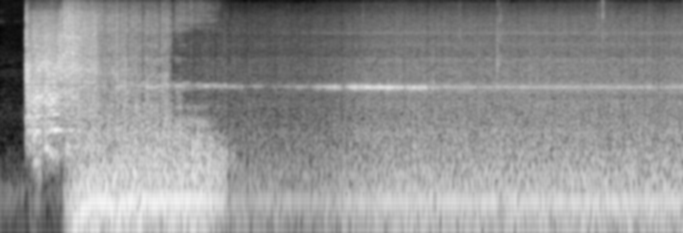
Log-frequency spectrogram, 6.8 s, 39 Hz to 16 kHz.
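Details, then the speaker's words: 1993 Chevy S10 2WD pickup, 4.3L V6 non-Vortec, automatic, after thermostatic fan clutch replacement: fires and roars loud about two seconds at first start, then settles to even idle with faint fan whir. Normal fan roar at startup. "probably can't hear the roar right now but I'm going to try to make it Roar and that Roar will go away somewhat it just does that when you first start it"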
